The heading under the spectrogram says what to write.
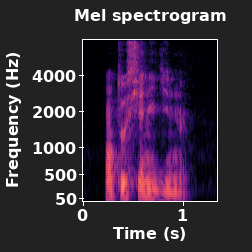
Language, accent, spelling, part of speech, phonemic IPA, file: French, France, anthocyanidine, noun, /ɑ̃.tɔ.sja.ni.din/, LL-Q150 (fra)-anthocyanidine.wav
- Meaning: anthocyanidin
